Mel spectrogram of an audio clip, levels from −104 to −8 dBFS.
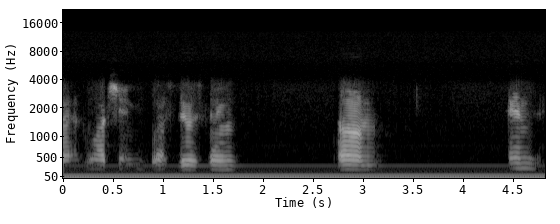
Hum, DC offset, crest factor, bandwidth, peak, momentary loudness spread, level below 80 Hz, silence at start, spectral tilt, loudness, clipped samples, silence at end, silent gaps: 60 Hz at -65 dBFS; under 0.1%; 24 dB; 13 kHz; -28 dBFS; 25 LU; -66 dBFS; 0 s; -4 dB/octave; -49 LUFS; under 0.1%; 0 s; none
